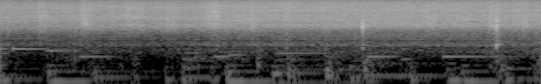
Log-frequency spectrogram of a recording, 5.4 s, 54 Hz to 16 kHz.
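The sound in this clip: Sizzling minced meat, 350 grams, frying with onions and carrots as a spatula breaks it up and stirs it, a steady crackling hiss throughout with a couple of faint scraping clicks.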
